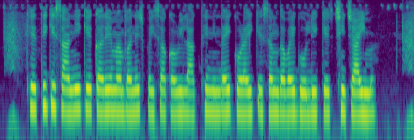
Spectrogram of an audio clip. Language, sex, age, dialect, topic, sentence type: Chhattisgarhi, female, 18-24, Central, agriculture, statement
